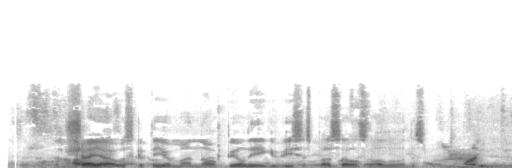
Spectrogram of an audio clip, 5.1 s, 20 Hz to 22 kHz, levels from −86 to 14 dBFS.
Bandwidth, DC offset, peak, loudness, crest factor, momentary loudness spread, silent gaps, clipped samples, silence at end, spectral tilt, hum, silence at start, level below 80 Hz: 11 kHz; under 0.1%; -4 dBFS; -24 LUFS; 20 dB; 18 LU; none; under 0.1%; 0 s; -3.5 dB/octave; none; 0.2 s; -72 dBFS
